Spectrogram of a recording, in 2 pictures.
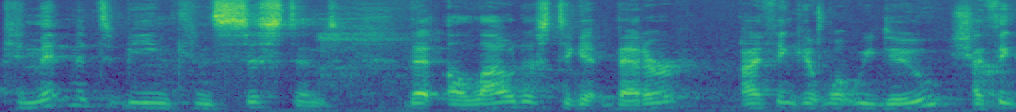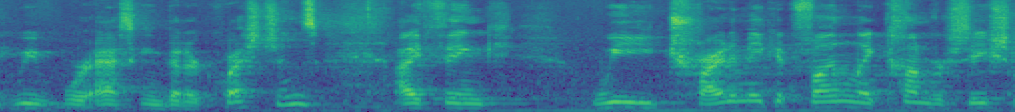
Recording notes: Flew to Orlando and recorded this special episode in the lobby of IAAPA’s World Headquarters.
